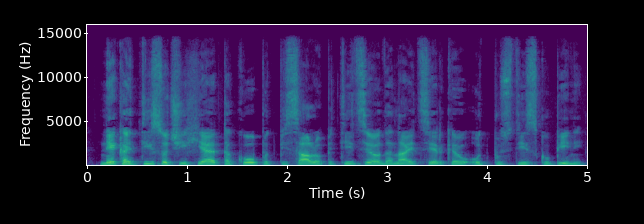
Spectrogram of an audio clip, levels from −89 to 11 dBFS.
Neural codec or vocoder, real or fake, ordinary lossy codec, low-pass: vocoder, 48 kHz, 128 mel bands, Vocos; fake; AAC, 64 kbps; 14.4 kHz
